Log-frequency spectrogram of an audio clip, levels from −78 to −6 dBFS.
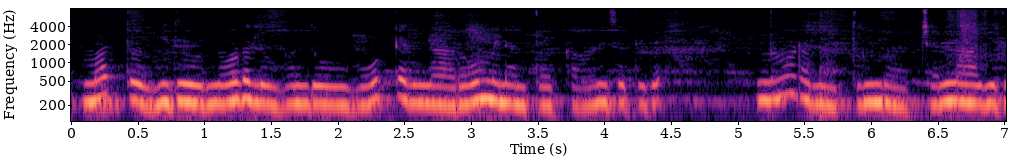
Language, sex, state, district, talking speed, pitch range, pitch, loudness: Kannada, female, Karnataka, Dakshina Kannada, 85 wpm, 210-230 Hz, 220 Hz, -30 LUFS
